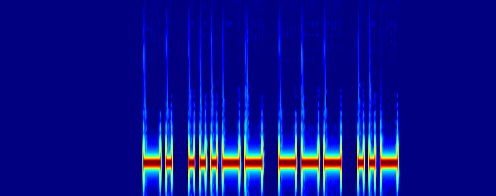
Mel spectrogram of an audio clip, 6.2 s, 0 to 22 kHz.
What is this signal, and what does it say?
Morse code, heard as a keyed tone, about 17 wpm, 700 Hz. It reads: N3OU
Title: USA Call Signs - 4 Characters - 17wpm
